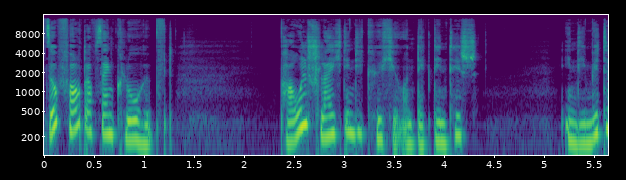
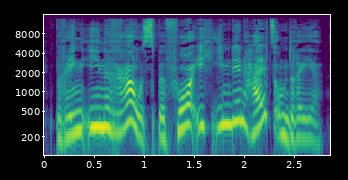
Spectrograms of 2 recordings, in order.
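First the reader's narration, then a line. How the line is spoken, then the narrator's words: Mother screaming. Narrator (German): schreit Mama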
